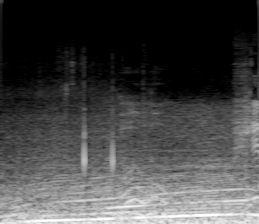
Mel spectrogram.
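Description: A Jeep Renegade fitted with a Pedal Commander throttle controller revs hard from inside the cabin, a loud steady engine drone climbing in pitch with no talking.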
